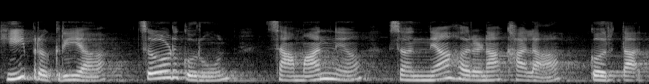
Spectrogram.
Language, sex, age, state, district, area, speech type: Goan Konkani, female, 30-45, Goa, Bardez, urban, read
